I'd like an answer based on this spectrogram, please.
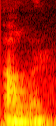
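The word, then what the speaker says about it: hour: क्यों पुट किए क्योंकि आवर जो होता है एज साइलेंट हो जाता है हम लोग प्रोनाउंस करते हैं ओ तो ओ क्या होता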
